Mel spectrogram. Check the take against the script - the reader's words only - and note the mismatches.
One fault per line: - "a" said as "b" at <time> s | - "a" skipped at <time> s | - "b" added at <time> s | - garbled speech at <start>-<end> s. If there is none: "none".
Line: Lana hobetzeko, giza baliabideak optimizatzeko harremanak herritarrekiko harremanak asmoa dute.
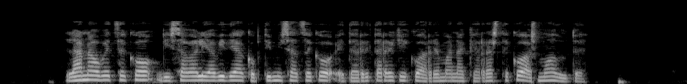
- "harremanak" said as "eta" at 3.5 s
- "errazteko" added at 4.8 s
